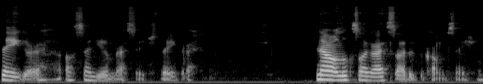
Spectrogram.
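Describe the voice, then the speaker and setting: A woman speaks with a British accent. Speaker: livestreamer. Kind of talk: casual chat. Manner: halting.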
